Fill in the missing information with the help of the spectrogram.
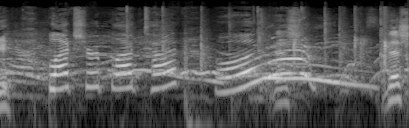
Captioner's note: audience responds “Wooo!”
